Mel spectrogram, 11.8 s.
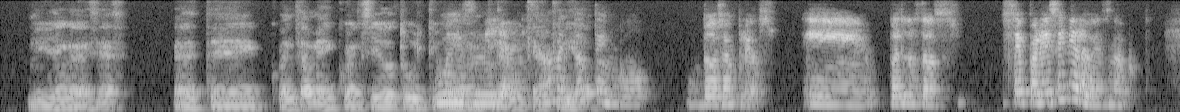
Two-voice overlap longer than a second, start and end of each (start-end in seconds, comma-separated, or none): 4.3-6.0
